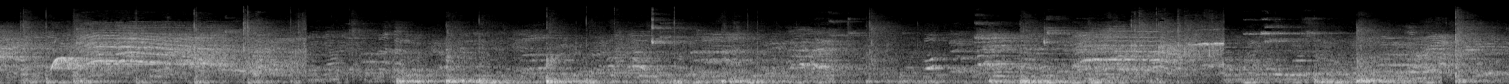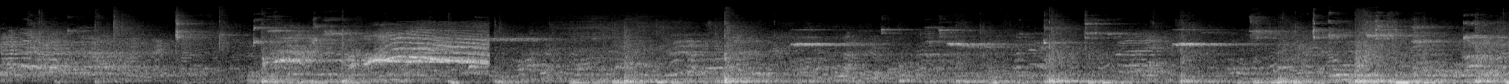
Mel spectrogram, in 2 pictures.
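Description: Volleyball rally in a gym: repeated sharp slaps of the ball off players' arms and hands, with shouted calls between players, echoing in the large hall.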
